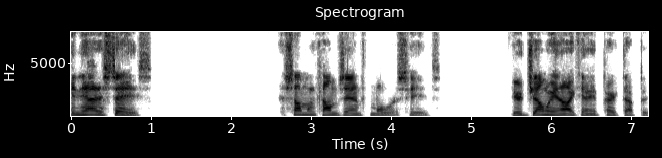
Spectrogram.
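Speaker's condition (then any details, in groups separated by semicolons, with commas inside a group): ALS, C9 mutation; still talks, early bulbar throat involvement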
